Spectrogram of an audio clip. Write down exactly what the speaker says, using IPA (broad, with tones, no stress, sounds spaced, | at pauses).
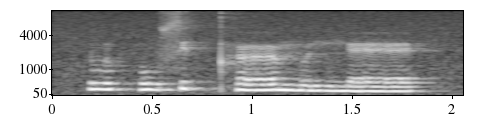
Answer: l ʊ˨ k̚ o˨ w s ɪ˨˥ k̚ pʰ œː˨˧ m ɵ˨ n ŋ ɛː˨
